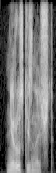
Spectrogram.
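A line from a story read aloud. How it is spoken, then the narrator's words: Snort. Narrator (Russian): хмыкнул он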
